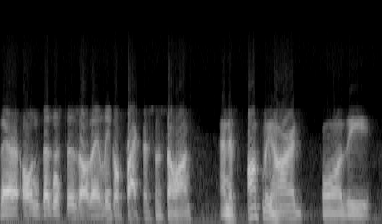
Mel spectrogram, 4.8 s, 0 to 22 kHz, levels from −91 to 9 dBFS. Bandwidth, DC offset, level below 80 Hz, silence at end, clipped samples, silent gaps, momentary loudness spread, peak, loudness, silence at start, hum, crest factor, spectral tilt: 3.3 kHz; under 0.1%; -58 dBFS; 0.15 s; under 0.1%; none; 7 LU; -6 dBFS; -22 LUFS; 0 s; none; 14 dB; -9.5 dB/octave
